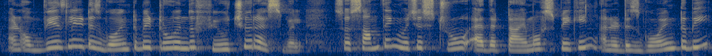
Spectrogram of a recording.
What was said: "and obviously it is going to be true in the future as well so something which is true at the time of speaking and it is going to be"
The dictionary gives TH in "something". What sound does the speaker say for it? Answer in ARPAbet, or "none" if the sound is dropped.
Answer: T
